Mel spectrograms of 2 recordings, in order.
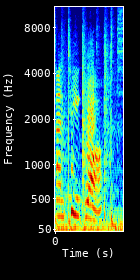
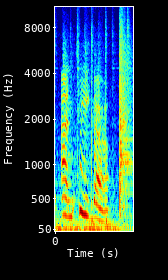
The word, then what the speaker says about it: Antigua: some say Antigua Antigua is the Spanish pronunciation because of the whole Columbus thing and in Spanish Antiga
